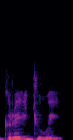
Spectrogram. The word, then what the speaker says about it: graduate: Contohnya Ah ya, adalah graduate, jadi bukan hmm. graduate, tapi D-nya itu dibaca J, jadi graduate.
